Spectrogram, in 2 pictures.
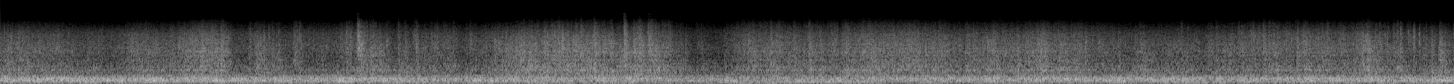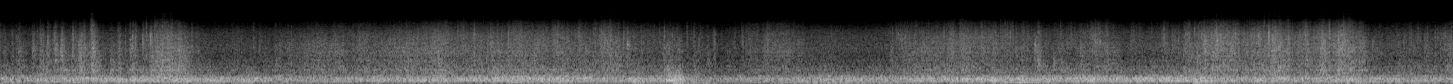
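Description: Steady rain with wind, under a constant low road rumble from a vehicle travelling through a rainstorm. The noise swells and eases, with one short knock about two-thirds of the way through.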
